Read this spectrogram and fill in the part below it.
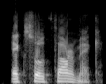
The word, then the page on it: exothermic: American English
